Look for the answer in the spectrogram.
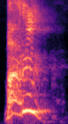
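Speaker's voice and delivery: put-on high, loud toddler shout of "Baru!"; toddler shouting a word. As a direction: yell "Baru!" like a baby running through the kitchen.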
